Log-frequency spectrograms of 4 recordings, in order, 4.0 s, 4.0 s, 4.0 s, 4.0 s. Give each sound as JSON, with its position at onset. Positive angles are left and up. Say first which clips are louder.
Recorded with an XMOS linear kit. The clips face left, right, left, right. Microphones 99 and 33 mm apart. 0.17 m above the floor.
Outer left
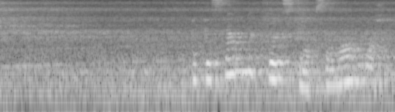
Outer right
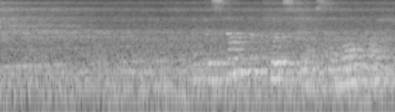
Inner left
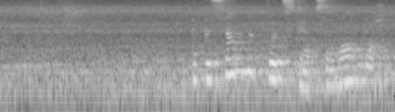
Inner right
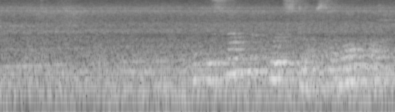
{"t": 1.9, "sound": "a woman speaking", "louder": "outer left 7 dB, inner left 5 dB", "side_deg": 60, "distance_m": 3.0}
